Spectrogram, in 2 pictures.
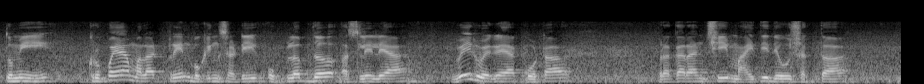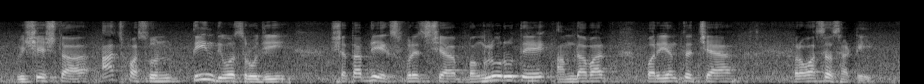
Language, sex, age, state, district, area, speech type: Marathi, male, 45-60, Maharashtra, Thane, rural, read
